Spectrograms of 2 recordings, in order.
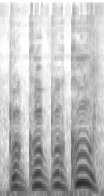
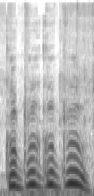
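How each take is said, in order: First: "puku puku" said high, syllables swapped; wrong Indonesian word. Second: "kupu kupu" said high, k first, falling; "kupu kupu", correct order, falling; corrected Indonesian word. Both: Shown as a demonstration. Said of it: "papillon en indonésien".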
